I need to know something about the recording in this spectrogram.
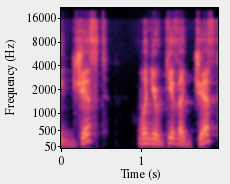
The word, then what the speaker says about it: GIF: the file format uh GIF right it's spelled GIF how do you pronounce it but did you know that the actual creator of the format says it's supposed to be pronounced Jif yeah but you have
